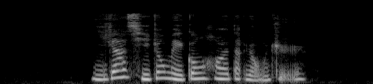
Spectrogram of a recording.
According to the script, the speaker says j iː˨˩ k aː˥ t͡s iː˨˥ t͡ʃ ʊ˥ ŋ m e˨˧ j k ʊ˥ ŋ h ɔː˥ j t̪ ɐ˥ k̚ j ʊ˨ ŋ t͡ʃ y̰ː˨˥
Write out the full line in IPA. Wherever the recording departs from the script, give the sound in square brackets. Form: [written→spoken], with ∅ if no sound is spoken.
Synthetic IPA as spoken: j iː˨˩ k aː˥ [t͡s→t͡sʰ] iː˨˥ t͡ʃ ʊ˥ ŋ m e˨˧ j k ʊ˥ ŋ h ɔː˥ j t̪ ɐ˥ k̚ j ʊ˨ ŋ t͡ʃ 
